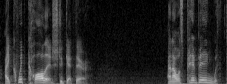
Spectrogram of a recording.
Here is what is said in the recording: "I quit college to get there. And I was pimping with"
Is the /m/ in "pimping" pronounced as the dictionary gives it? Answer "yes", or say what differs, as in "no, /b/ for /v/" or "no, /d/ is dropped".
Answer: yes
